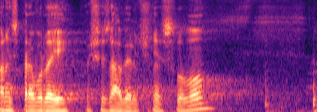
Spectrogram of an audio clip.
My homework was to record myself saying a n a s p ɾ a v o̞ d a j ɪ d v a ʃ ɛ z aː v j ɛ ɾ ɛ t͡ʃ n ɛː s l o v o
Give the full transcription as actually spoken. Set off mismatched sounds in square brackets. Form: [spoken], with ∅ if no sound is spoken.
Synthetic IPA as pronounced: a n [ɛ] s p ɾ a v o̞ d a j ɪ [∅] v a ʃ ɛ z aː v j ɛ ɾ ɛ t͡ʃ n ɛː s l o v o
